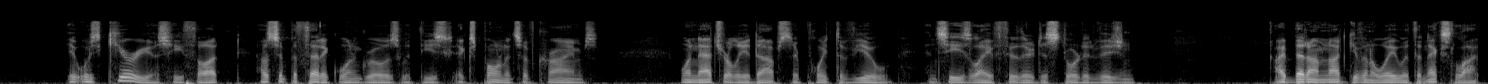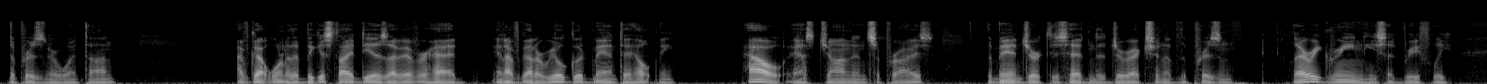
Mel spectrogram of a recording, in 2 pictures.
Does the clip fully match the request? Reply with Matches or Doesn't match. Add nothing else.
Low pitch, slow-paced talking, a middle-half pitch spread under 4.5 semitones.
Doesn't match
